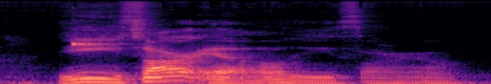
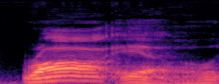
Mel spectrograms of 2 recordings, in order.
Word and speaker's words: Yisrael: Yisrael. Now it ain't Ra-El either. In other words, right? That's more Egyptian pronunciation, right? Because of Ra, the sun god, right?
